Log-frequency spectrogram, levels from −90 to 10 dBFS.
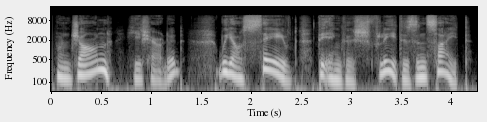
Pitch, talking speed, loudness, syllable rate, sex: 155 Hz, 185 wpm, -18 LUFS, 4.8 syllables/s, male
